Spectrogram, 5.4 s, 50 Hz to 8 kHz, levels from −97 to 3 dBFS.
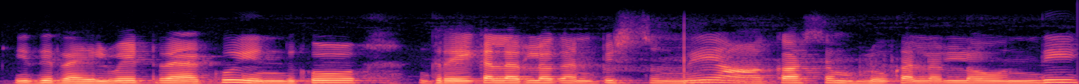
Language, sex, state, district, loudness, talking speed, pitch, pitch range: Telugu, female, Andhra Pradesh, Sri Satya Sai, -17 LUFS, 120 wpm, 190 Hz, 185-195 Hz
